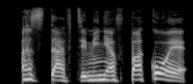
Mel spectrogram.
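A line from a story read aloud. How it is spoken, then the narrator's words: Tearless scream. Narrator (Russian): закричала я, хотя слез у меня больше не было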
